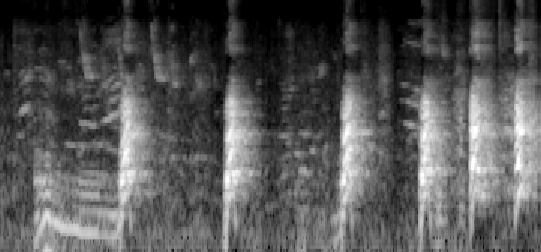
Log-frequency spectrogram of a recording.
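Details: Marathi speech opens, then the German Shepherd Leo barks at another dog outside: six deep, loud barks at irregular intervals, the last ones coming closer together.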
